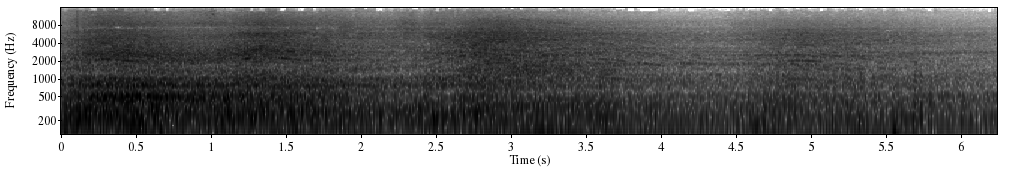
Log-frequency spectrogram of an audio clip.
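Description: A Hummer limousine's engine revs under throttle, a steady loud rumbling roar that holds close and constant with slight swells, then eases a little toward the end.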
